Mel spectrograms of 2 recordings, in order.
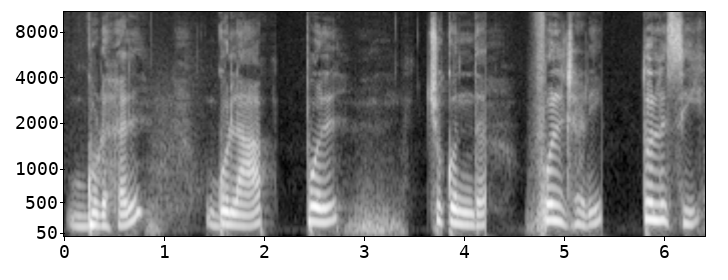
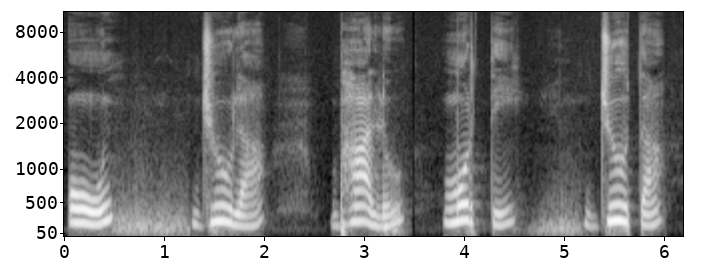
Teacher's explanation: छोटा ऊ ह्रस्व स्वर होता है और बड़ा ऊ दीर्घ स्वर। छोटा ऊ को बोलने में कम समय लगता है और बड़े ऊ को बोलने में अधिक समय लगता है।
